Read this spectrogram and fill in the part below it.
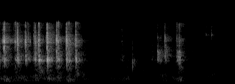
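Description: Typing text on a computer keyboard: a quick burst of about eight close key clicks, a pause, then a few scattered keystrokes and a short final pair, with no talk.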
